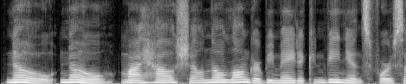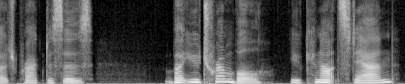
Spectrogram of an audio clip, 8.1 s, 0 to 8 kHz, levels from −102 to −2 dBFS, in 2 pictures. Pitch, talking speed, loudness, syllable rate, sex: 195 Hz, 150 wpm, -17 LUFS, 4.2 syllables/s, female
